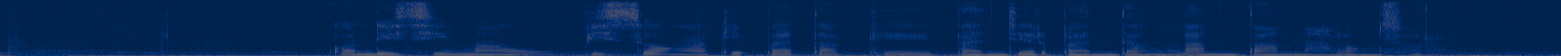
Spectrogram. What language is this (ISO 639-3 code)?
jav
